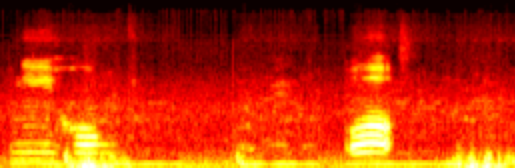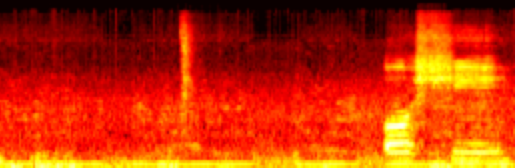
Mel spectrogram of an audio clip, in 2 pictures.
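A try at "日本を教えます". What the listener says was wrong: Oshie. Di mo binabanggit ang e. Oshie mas.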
